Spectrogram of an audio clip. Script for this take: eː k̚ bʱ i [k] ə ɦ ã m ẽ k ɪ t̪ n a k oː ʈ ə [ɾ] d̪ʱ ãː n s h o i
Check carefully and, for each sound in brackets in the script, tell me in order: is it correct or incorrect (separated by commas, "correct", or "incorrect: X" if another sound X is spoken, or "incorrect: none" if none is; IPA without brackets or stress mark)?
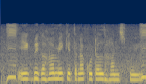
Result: incorrect: ɡ, incorrect: l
